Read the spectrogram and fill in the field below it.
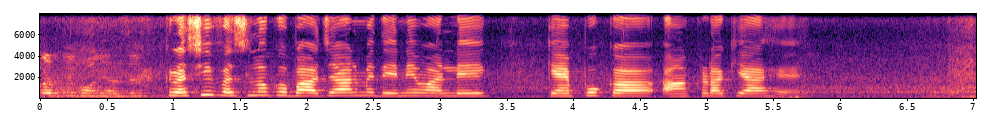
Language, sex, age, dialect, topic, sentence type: Hindi, female, 18-24, Marwari Dhudhari, agriculture, question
